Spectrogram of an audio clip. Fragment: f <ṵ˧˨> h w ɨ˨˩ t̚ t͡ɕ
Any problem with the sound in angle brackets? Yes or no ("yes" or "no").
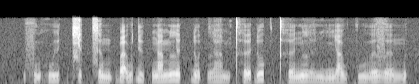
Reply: no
